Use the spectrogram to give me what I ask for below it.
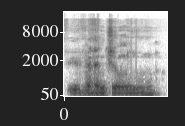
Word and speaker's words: Evangeline: Evangeline.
